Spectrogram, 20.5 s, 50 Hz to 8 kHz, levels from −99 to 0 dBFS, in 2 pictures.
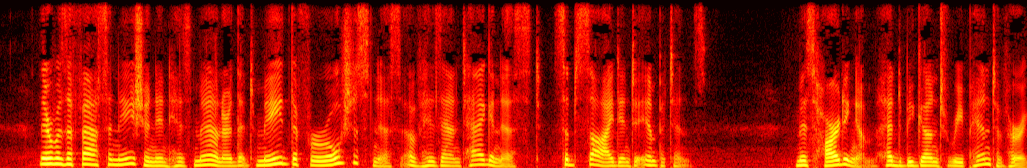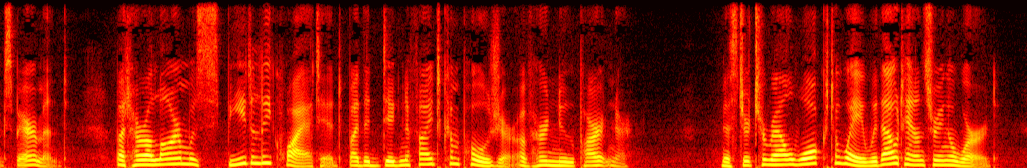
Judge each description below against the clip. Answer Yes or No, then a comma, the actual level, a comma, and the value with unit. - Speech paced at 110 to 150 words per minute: Yes, average, 140 wpm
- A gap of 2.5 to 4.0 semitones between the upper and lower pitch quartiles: No, average, 5.1 semitones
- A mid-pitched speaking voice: No, high, 205 Hz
